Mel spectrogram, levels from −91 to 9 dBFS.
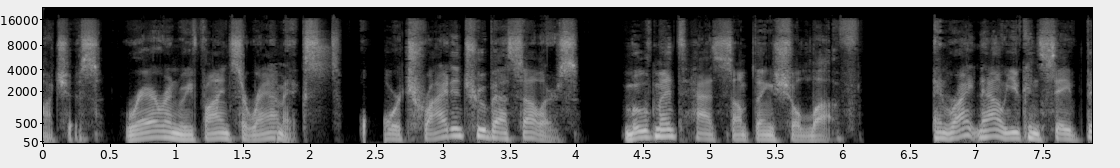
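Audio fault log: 1.71 to 1.76 s, short stall from a late packet: A packet missed its playout time and the jitter buffer ran dry, so the receiver stretched the last bit of speech by about 20 ms until the packet turned up, then resumed exactly where it left off. Nothing is lost, but the sound at that point is held a little too long, with a slight buzz or dip, and everything after it plays about 20 ms later.
2.05 to 2.19 s and 2.40 to 2.58 s, call audio freeze: Packets were likely held up in transit, leaving the jitter buffer empty, and the receiver filled the wait by continuing the last sound, for about 110 ms and then about 150 ms. Each freeze is a fading buzz or hiss rather than silence. The speech then carries on from where it stopped with nothing missing, so these gaps are inserted time, and playback ends up running about 280 ms behind.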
